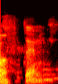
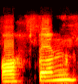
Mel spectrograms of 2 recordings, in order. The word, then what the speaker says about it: often: Often. Ajá. Pueden pronunciarlo often o pueden pronunciarlo often, como si la T no estuviera. Ambas son correctas, como usted quiera hacerlo, ambas son correctas.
